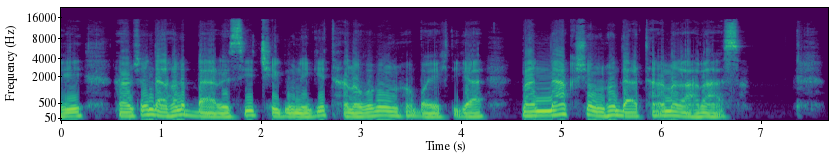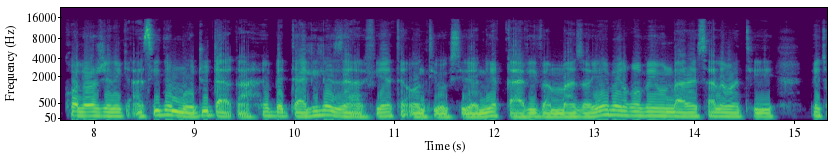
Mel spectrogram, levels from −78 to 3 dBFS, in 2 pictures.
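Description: From start to finish the speech drives a stage about 11 dB past what it can pass, so hard clipping flattens the peaks of roughly a tenth of the waveform. Those squared-off tops add high harmonics, heard as a harsh fuzz riding on every louder syllable.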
